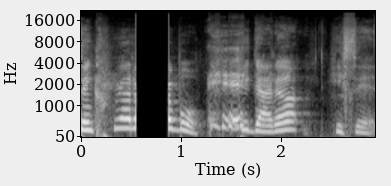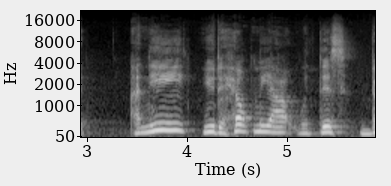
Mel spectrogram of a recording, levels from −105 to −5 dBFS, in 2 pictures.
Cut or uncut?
uncut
